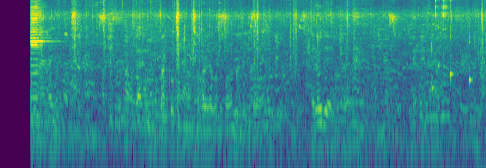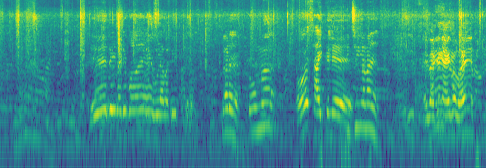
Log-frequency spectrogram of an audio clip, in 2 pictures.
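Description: A crowd murmurs and talks outdoors.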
